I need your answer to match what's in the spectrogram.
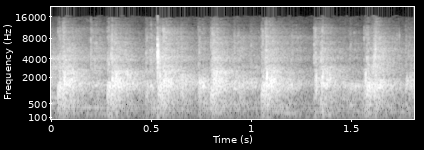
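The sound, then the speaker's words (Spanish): An audience applauds the group as its study of the Gospel of John nears its end, a steady wash of many hands clapping with a loosely pulsing rhythm at moderate volume, with no voices over it. “A big round of applause for you guys.”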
